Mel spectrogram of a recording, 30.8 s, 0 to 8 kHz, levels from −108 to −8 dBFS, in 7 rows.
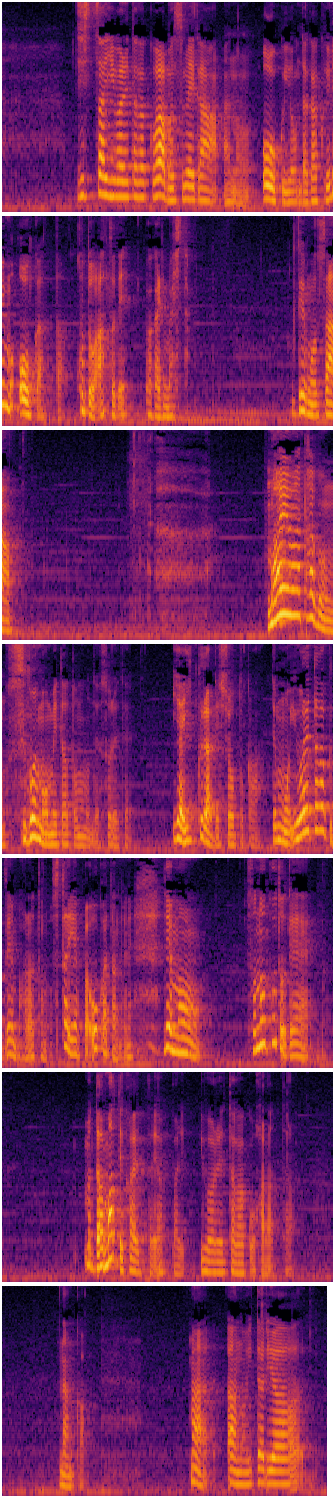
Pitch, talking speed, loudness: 145 Hz, 265 characters per minute, -26 LUFS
